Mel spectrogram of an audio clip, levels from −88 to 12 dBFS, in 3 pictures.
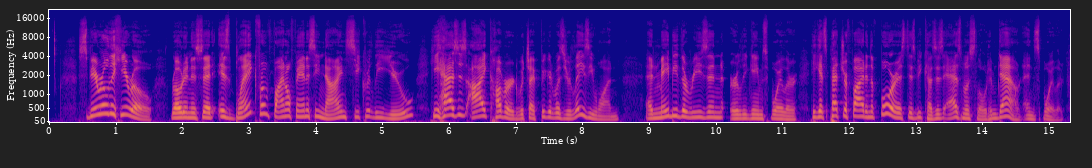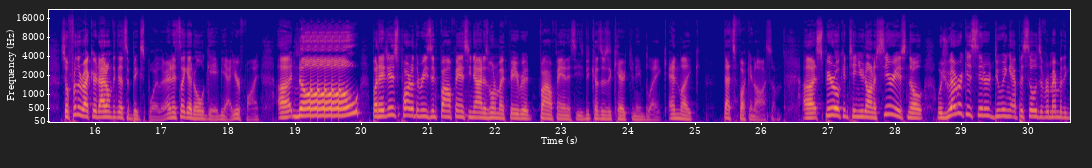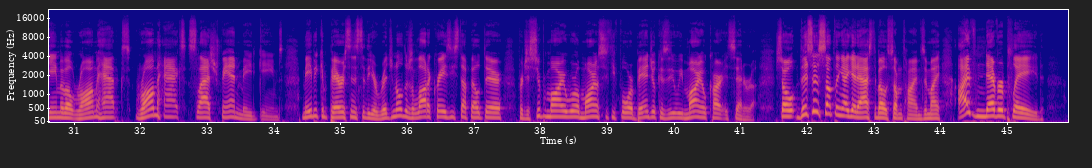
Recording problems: audio stuttering; at 19 s

